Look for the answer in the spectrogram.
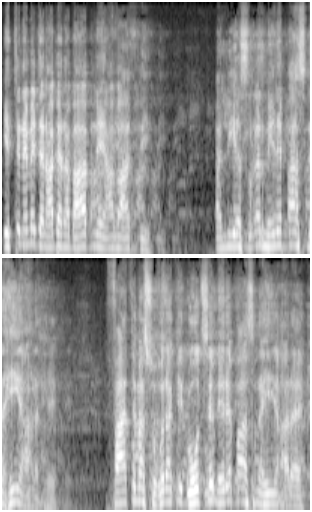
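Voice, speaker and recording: A male cleric recites a mourning sermon, building to long drawn-out wailing cries. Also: fairly high pitch, fairly bright tone. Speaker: Shia cleric reciting a majlis.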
